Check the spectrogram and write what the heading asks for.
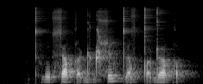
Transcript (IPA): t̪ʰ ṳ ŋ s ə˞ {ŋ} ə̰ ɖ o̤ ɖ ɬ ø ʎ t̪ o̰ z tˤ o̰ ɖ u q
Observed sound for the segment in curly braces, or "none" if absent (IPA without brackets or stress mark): q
